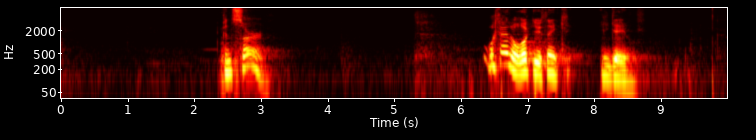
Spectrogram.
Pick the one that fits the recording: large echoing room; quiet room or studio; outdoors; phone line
large echoing room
